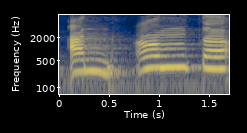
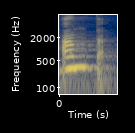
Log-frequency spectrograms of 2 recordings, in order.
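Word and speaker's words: أنعمت: sampai terbalik ulangi lagi an amta alaihim sekali lagi an amta alaihim karena biasanya suka terbalik membacanya jadi amta padahal ada huruf n di sana Nun an amta alaihim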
